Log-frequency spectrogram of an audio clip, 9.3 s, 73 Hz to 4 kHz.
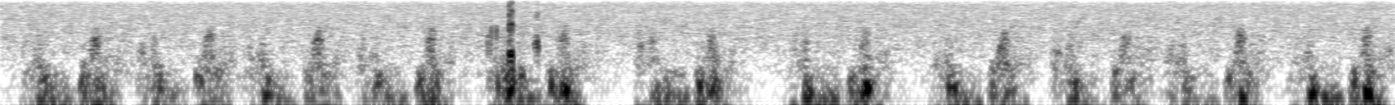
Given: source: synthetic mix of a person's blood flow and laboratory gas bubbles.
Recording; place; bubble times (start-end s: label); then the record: Doppler ultrasound of blood flow; precordium
3.24-3.53 s: bubbles
3.55-3.61 s: bubbles
From the record:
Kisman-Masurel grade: 123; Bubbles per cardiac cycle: 1 to 2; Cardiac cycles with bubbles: 10 to 50%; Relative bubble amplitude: loud (0.450 to 0.775); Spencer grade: 2 (many but less than half of the cardiac periods contain bubble signals, singularly or in groups); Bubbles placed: only in the low amplitude regions of the cardiac cycle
